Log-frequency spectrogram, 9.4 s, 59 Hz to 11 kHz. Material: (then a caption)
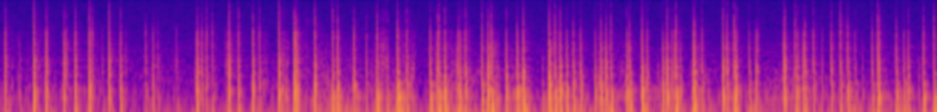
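Cardboard. A flat, solid cardboard horse-race game board about 30 cm square is held in the hands and tapped and scratched with long nails. Rapid, irregular dull taps come in quick bursts with short, dry decays. Light scratching fills the gaps, and the sound sits mostly in the low range.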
